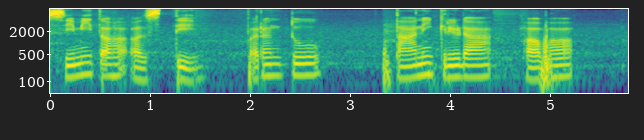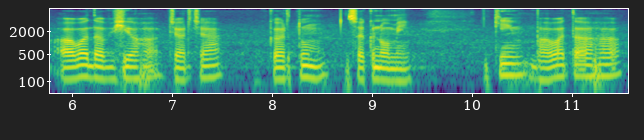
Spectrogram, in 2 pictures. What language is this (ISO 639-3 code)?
san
